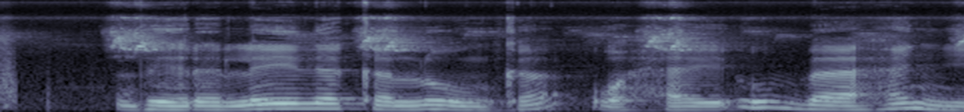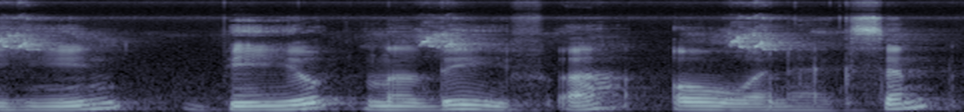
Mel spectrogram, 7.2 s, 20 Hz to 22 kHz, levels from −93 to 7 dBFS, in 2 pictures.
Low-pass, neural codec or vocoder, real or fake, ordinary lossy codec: none; none; real; none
